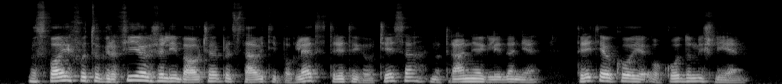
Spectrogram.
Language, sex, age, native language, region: Slovenian, male, 50-59, Slovenian, Central Slovenia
